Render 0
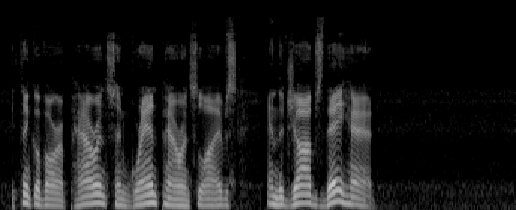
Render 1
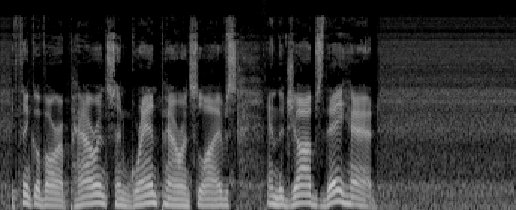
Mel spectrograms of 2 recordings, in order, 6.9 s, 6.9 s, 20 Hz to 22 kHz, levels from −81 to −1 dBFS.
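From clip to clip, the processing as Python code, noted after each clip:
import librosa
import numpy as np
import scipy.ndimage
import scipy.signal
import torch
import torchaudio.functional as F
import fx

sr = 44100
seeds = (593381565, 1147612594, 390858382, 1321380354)

y = fx.high_shelf(x, sr, hz=9500.0, db=11.5)
y = fx.env_flatten(y, sr, amount_pct=50)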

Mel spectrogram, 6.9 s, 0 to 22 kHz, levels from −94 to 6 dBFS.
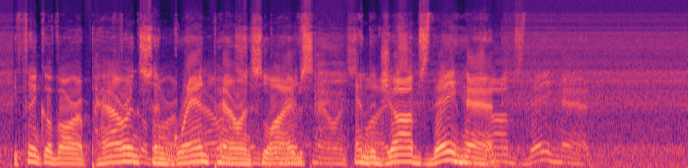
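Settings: y = fx.leveller(x, sr, passes=2)
y = y + 10.0 ** (-9.5 / 20.0) * np.pad(y, (int(955 * sr / 1000.0), 0))[:len(y)]
y = F.gain(torch.from_numpy(y), 8.5).numpy()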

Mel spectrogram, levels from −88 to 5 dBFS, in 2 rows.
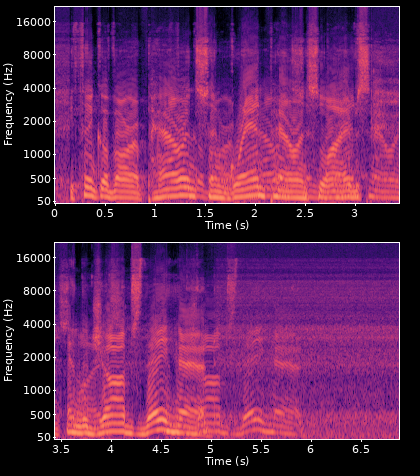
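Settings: y = 10.0 ** (-8.5 / 20.0) * np.tanh(x / 10.0 ** (-8.5 / 20.0))
y = F.gain(torch.from_numpy(y), -3.5).numpy()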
